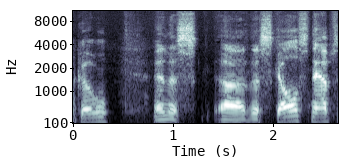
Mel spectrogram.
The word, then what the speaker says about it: Pwnco: It's PWNCO, Plunko. Punko, yeah. Plunko.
